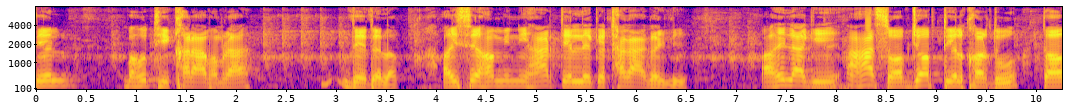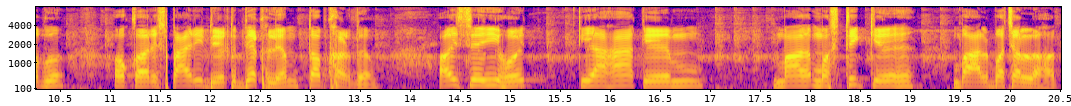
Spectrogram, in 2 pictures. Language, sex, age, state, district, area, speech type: Maithili, male, 30-45, Bihar, Sitamarhi, urban, spontaneous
